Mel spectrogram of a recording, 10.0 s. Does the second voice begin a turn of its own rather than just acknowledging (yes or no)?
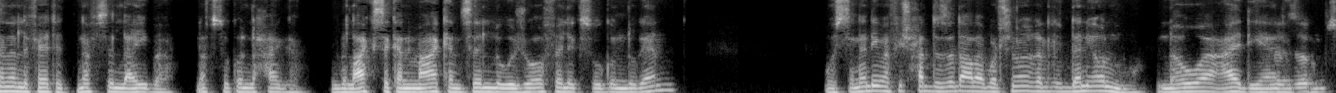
no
